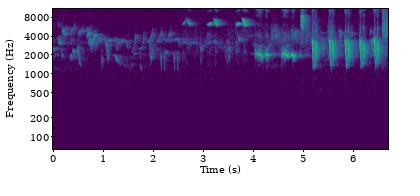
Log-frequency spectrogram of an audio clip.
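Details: Common nightingale song for training songbirds: soft jumbled warbling builds into pure whistles, then a series of loud, evenly repeated harsh chirps about three per second.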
